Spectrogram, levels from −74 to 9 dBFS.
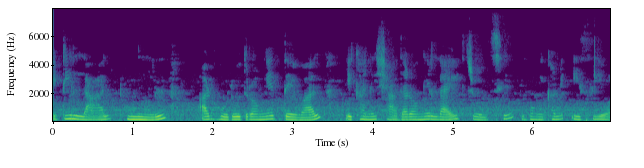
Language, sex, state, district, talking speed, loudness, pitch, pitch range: Bengali, female, West Bengal, Kolkata, 145 wpm, -15 LUFS, 200 Hz, 190-210 Hz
